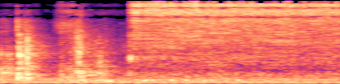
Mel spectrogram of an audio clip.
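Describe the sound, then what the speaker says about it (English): Olive oil spray spritzed into a bowl for dough: a couple of short hissing bursts near the start, then a steady broadband hiss of spray continuing to the end. "Get some olive oil spray."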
